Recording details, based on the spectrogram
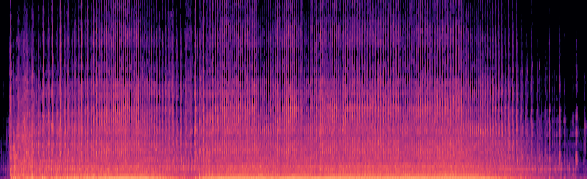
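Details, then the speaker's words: Toro Recycler lawn mower, run on sprayed starting fluid: fires, revs up and surges, dies after a few seconds, then catches again, running a little high; the carburetor is suspected faulty and will be taken apart. "right with my fuel injection it does run so the carburetor is probably all messed up sounds like it was running a little too high well when you spray just this stuff on it it will"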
